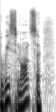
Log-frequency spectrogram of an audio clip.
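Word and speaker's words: Huysmans: La chronique d'Emma qu'on adore, où on voyage par l'odeur, et là c'est la suite du texte à rebours de Wismans. Donc moi je prononçais mal sur l'émission précédente, j'avais dit Wisman. Bon, il paraît que ça se prononce Wismans.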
